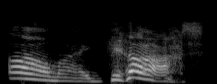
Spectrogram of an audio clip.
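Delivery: long drawn-out mock groan of dismay; exasperated dismay. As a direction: stretch every word in acted despair. Player dismayed by growing punishment.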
